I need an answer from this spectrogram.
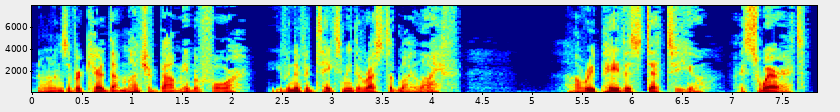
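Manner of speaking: low, sincere vow; heartfelt pledge. Acted. Swearing to repay a partner who cared, low and sincere.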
